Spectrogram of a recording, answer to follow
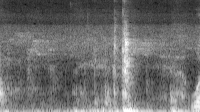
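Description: A single short knock about a second in, from the trailer hitch's ball mount being handled in its receiver.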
